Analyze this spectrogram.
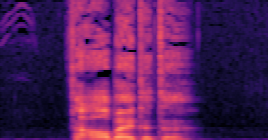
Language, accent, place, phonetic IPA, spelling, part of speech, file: German, Germany, Berlin, [fɛɐ̯ˈʔaʁbaɪ̯tətə], verarbeitete, adjective / verb, De-verarbeitete.ogg
- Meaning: inflection of verarbeiten: 1. first/third-person singular preterite 2. first/third-person singular subjunctive II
